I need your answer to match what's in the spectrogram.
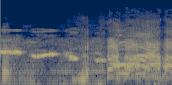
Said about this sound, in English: Are those the dicks whistling? Let me see.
